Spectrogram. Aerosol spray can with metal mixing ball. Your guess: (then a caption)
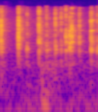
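Loose. An aerosol can of primer, used to paint a repaired Suzuki trackbike fairing, is shaken before spraying so its mixing ball blends the filler into the binder rather than leaving mostly binder to spray. Quick, bright, clicky rattles of the ball striking inside the can repeat through the half second with almost no low end. The ball rattles freely, as it should.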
